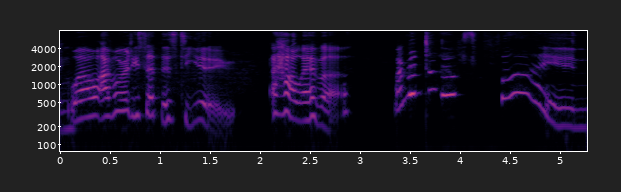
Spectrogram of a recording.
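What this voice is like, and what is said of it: High, squeaky voice. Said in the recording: “She says with a really high, squeaky voice. You sound like Ross in that episode where he's totally not”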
